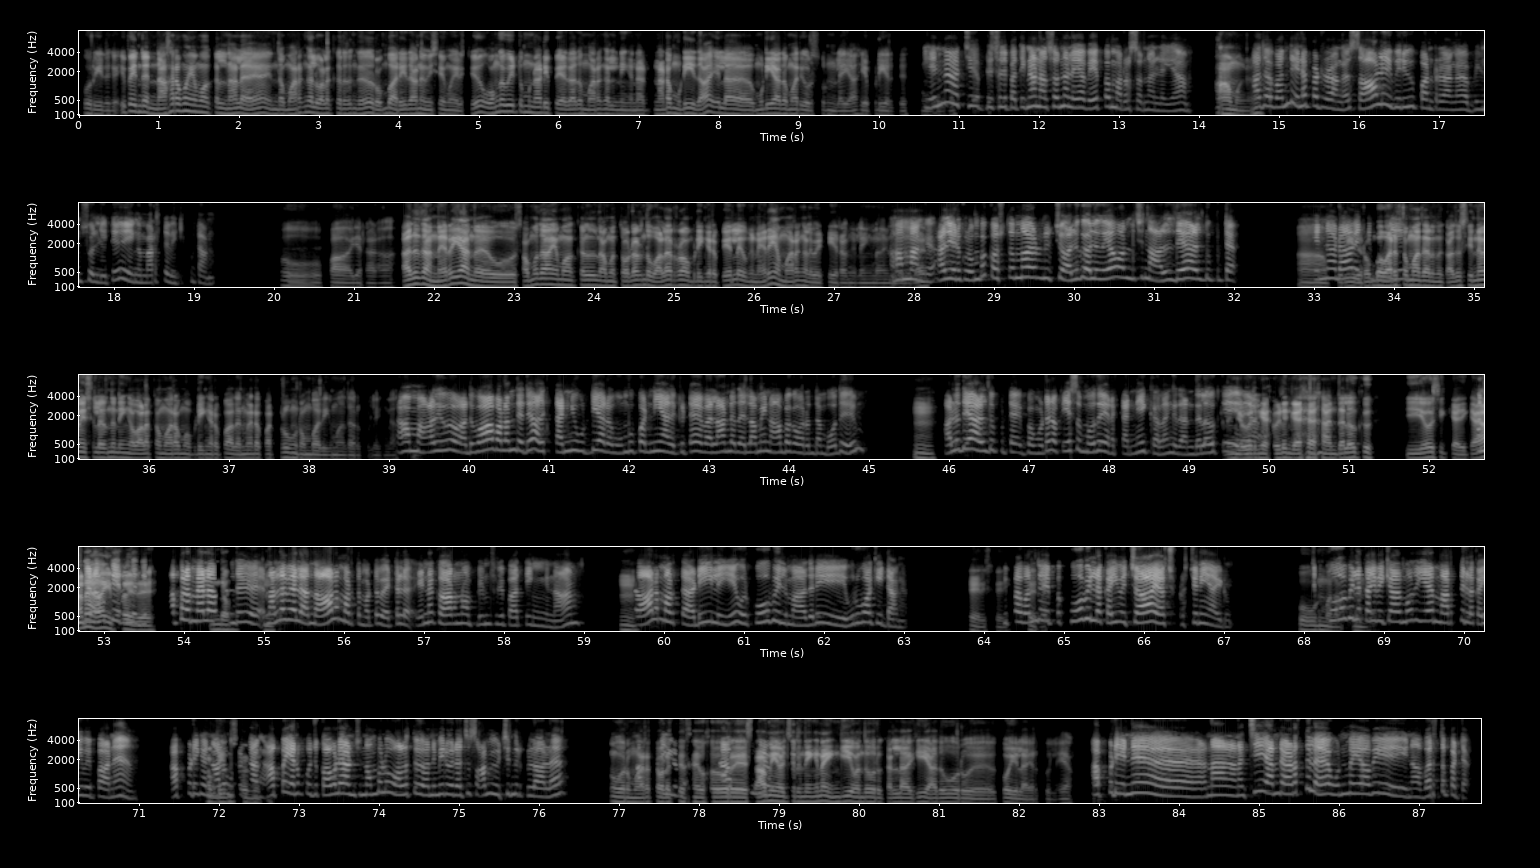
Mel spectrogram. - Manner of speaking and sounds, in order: tapping; unintelligible speech; other background noise; "வரும்போது" said as "வருந்தம்போது"; laugh; other noise; drawn out: "அப்படின்னு"
- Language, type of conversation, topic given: Tamil, podcast, வீட்டுக்கு முன் ஒரு மரம் நட்டால் என்ன நன்மைகள் கிடைக்கும்?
